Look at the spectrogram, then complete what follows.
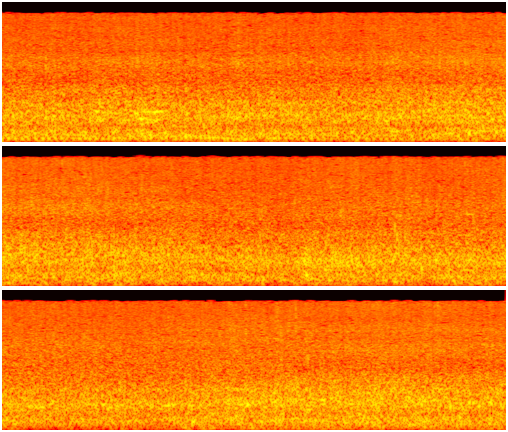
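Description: Canal water rushing and churning through a concrete sluice where a small canal branches off a larger one. It is a loud, steady rush of water with no breaks.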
